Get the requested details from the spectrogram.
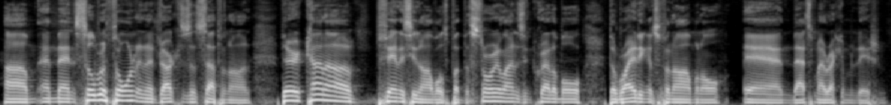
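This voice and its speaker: A man with a deep bass voice chatting casually as a podcast co-host. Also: brisk, hardly any pauses, darkish tone, clean tone. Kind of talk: casual chat.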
